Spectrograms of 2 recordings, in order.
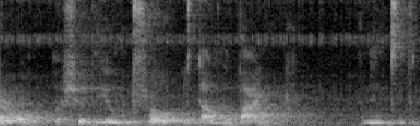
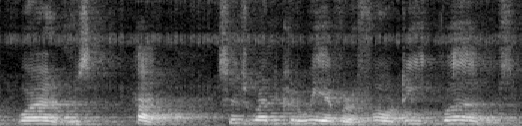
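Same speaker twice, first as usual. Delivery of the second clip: high, loud scoff; scoffing troll wife; 6 semitones higher, 5 dB louder than usual. A narrator's reading. Troll wife scoffing at her husband, high. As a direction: laugh him down.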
